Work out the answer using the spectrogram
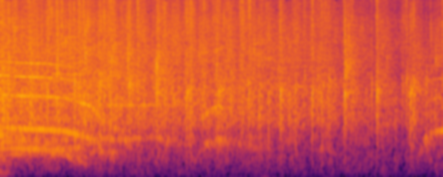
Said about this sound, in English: Oh, yeah. Applause, applause, applause.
